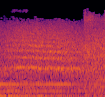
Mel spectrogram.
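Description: Cinematic intro sound design: a deep, steady rumble under a few held tones, with a sharp swell reaching into the highs near the end.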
